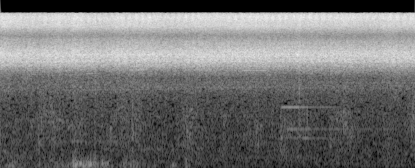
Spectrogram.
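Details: Cicadas give their summer song, a steady, high-pitched electric buzz that never pauses.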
